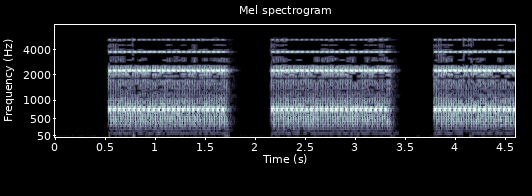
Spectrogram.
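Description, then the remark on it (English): A telephone rings three times in a steady pattern, each loud, bright trilling burst lasting just over a second with short pauses between, and no voices present. “Afraid to answer it?”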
